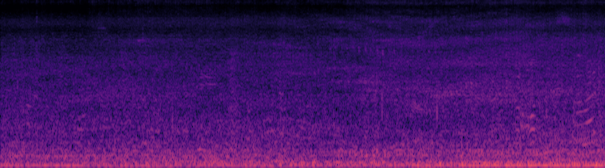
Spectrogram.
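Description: Street traffic ambience: a steady low engine rumble from vehicles on the road, with an even background hiss and faint distant voices near the end.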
